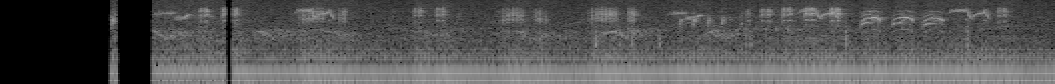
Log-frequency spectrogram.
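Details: Aquatic warbler singing: after a brief silence, a run of short buzzy chattering notes and rattles, with scattered higher squeaky elements toward the end, over a steady low hum.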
